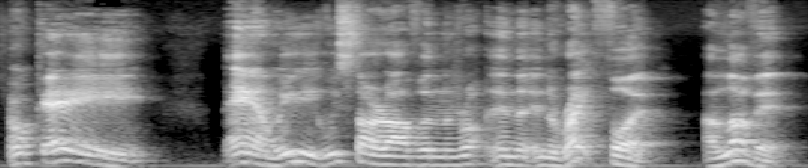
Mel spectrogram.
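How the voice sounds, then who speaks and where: A man coaching clients over a video call, chatting casually with loud, excitable hype-man energy. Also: medium pitch, unhurried, reverberant, distant mic. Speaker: fitness coach.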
